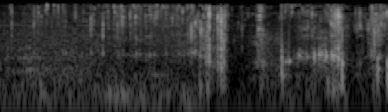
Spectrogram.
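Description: Crunchy food is bitten and chewed, giving many quiet, crisp crunches in an uneven rhythm that grow denser and sharper toward the end, with no talking.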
